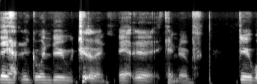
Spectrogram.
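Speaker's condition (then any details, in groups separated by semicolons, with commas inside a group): Cerebral palsy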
